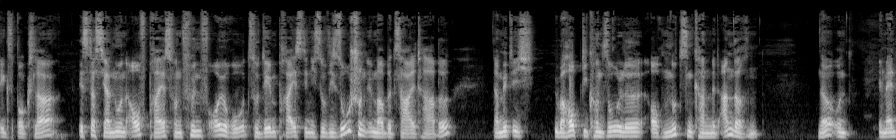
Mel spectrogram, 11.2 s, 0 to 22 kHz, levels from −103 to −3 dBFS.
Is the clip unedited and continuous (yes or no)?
yes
